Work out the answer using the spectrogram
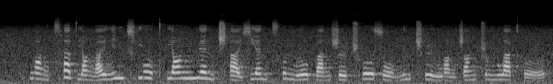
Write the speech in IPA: p w ɑ˨˩ ŋ t͡sʰ ä˥˩ t̪ j ɑ˨˩ ŋ a˥˧ ɪ̯ l i˥˧ ŋ t͡ɕʰ j o˥˩ ʊ̯ t̪ʰ j ɑ˥ ŋ m ɥ ɛ˥˩ n ʈ͡ʂʰ a˨˩ ɪ̯ ɕ j ɛ˥˧ n t͡sʰ ɤ˥˧ ŋ l o˥˩ ʊ̯ p a˧˥ n ʂ ɻ̩˧˥ ʈ͡ʂʰ o˥ ʊ̯ s o˨˩ ʊ̯ m i˥˧ n ʈ͡ʂʰ ɻ̩˥˩ l w ɑ˨˩ ŋ ʂ ɑ˥ ŋ ʈ͡ʂ ʊ˥ ŋ l w ä˥˩ kʰ ɤ˨˩˦

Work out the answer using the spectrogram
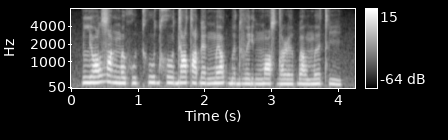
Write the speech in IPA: lʲ ɔ lˠ zˤ ɐ ŋ͡m ɐ xʷ i kʰ u d x o d i tˤ ɛ ɗ ɛ ŋ͡m ɛ lˠ ɡ͡b ɘ d v e ɾʲ ɘ ŋ͡m ɔ sˤ d ɐ ɭ ɘ ɓ ɐ lˠ m ɘ tʼ i

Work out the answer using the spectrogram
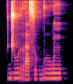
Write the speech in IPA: d͡ʒ uː˦ r a˨ s u˨ ɡ͡b uː˦ w ĩ˦

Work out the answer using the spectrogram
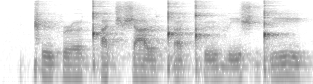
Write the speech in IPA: ǁ ʉ˨˩ f ɹ ɵ˨˩ ǃʰ a˨˥ t͡ʃ ʃ a˨˩ ɹ ǃʼ ɐ˨˩ ǃʰ ʉ˩˧ v i˩˧ ʃ ǃʼ i˧˥˧

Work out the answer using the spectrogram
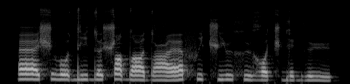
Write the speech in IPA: æ ʃ ɦ o d i d œ ʃ y dˤ ɵ d ʕ æ f i t͡ʃ j ʉ x ʉ ɣ ɔ t͡ʃ ɡ e ɡ ð y

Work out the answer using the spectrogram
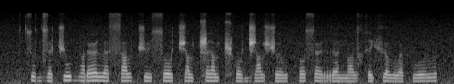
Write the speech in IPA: t͡s u d͡z œ t͡ʃ u b ʌ ɾ œ l ə s ə lˠ t͡ʃ y s o t͡ʃ ɨ lˠ ʈ͡ʂ i lˠ ʈ͡ʂʰ o d͡ʒ ʌ lˠ ʃ y lˠ h o s œ r ə n ɔ lˠ x i fʲ u lˠ w œ p u lˠ

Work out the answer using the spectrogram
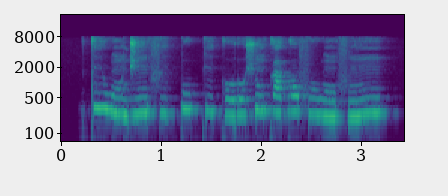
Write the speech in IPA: t i˦ w ũ˧ d͡ʒ ĩ˧ f i˧ k͡p u˦ k i˦˨ k o˧ ɾ o˧ ʃ ũ˦ k a˦ ɡ ɔ˦ f u˧ w ũ˨ f ĩ˨˦ ɾ ĩ˦

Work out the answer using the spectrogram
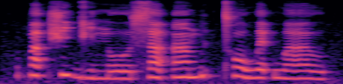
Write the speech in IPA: p ä˦ ʔ ʃ i˦˨ ɡ i˨ n o˨ ʊ̯ sʰ ä˦˨ ʔ ã˦ b ɪ˦ ʔ tʰ ɔ˦˨ w ɛ˦ ʔ w a˦ ʊ̯

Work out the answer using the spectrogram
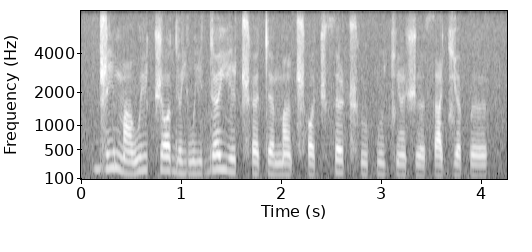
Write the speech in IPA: ɖ͡ʐ i˦˥ m ɑ̃˨ w y˦˥ t͡ʃ ɔ˦˥ d ɵ˨ j w i˨ d œ˦˥ j i˦˥ ʈ͡ʂʰ œ˨ t œ˨ m ɑ̃˨ ʈ͡ʂʰ ɔ˨ t͡ʃ θ œ˦˥ ʈ͡ʂʰ u˨ p u˨ t͡ɕ œ̃˨ ʃ ɵ˨ θ ɑ˨ t͡ɕ œ˨ p ɵ˨

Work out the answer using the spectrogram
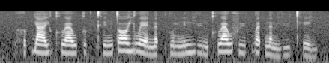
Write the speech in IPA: h ʊ˨˥ k̚ j aː˨˥ j kʷʰ aː˨˧ w k ʊ˨˥ k̚ t̪ʰ ɪ˨˥ ŋ t̪ ɔː˥ j w ɛː˨˩ n̪ ɐ˨ t̚ kʷ ɐ˨ m n̪ ɪ˥ ŋ j yː˨˩ ŋ kʷʰ aː˥ w f yː˨˥ k̚ w ɐ˧ t̚ n̪ ɐ˨˩ n j yː˨˧ t̪ʰ e˨˩ j

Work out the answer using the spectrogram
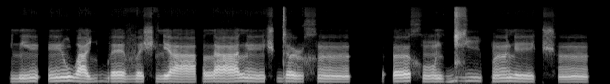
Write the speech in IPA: lʲ ẽ˩˧˩ ʔ ẽ˨˥ w a˨˩˦ ʎ b ɛ˩˧˩ v ɛ˧˩ ʃ lʲ a˧˩ | l a˨˩˦ l ẽ˨˩˦ ʃ d œ˧˩ ɭ x œ̃˧˩ | ʔ œ˨˥ x õ˩˧˩ lʲ d͡ʑ i˥˧ p œ̃˨˥ l e˧˩ t͡ʃʰ œ̃˩˧˩

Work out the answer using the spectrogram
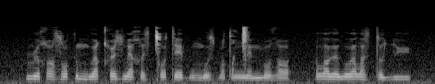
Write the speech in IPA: ɭ y χ ɑ zˤ o k ə m u ə̯ qʰ y z w ɛ χ ɯ z ǀ ɔ t ɛ b ɔ m o z b ɯ tˤ ə ŋ͡ǀ ɛ m y ðˤ ɯ | lˠ ɯ ə̯ w o ə̯ lˠ ə z t ɔ ʎ y

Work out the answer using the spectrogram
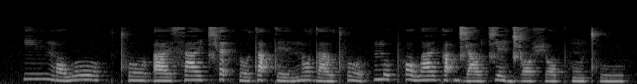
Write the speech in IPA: j i˦ ŋ ɔ˨ w o˦ | tʰ o˨ ʊ̯ ʔ a˨ ɪ̯ s a˦ ɪ̯ t͡ɕʰ ɛ˦ ʔ θ o˨ t ä˦ ʔ t e˨ ɪ̯ n ɔ˦ d a˨ ʊ̯ tʰ o˦˨ | m o˦˨ pʰ ɔ˦˨ w a˦ ɪ̯ ɡ ä˦ ʔ d͡ʑ a˨ ʊ̯ t͡ɕ e˦˨ ɪ̯ d͡ʑ ɔ˨ ʃ ɔ˨ pʰ ũ˨ tʰ u˨

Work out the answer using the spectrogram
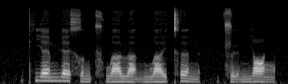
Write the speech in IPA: pʰ j ɛ˥ m ɥ ɛ˥˩ x ʊ˧˥ ŋ ʈ͡ʂʰ w ä˧˥ ɻ a̰˨˩ n n̪ w a˧˥ ɪ̯ kʰ ə˥˩ n | ʈ͡ʂ ɻ̩˨˩ n̪ j ɑ˥˩ ŋ

